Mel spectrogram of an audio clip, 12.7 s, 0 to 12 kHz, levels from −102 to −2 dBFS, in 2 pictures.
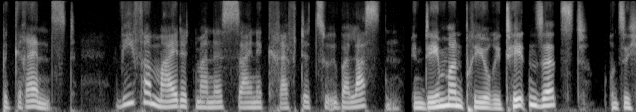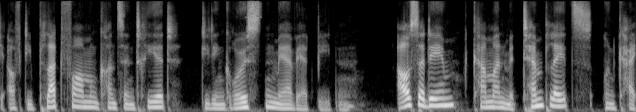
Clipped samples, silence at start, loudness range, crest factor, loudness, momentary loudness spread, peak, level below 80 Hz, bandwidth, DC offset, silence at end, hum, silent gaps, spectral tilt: under 0.1%; 0.05 s; 6 LU; 18 dB; -25 LUFS; 15 LU; -8 dBFS; -50 dBFS; 12 kHz; under 0.1%; 0 s; none; 4.04-4.11 s; -5.5 dB/octave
